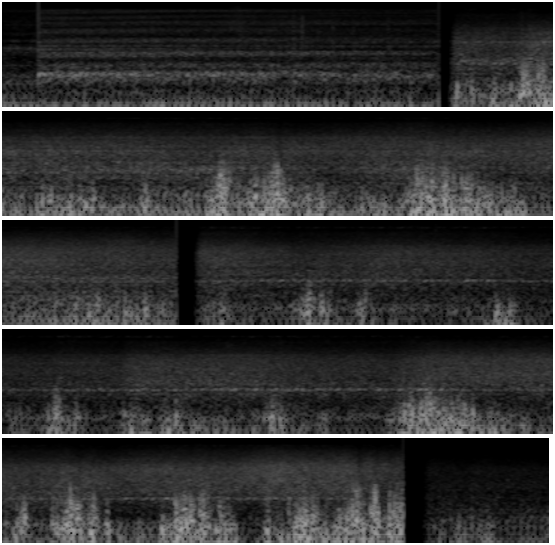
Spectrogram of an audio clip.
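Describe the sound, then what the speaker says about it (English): Strong wind roars and buffets the microphone outdoors in heavy gusts, with a low rumble underneath and brief breaks in the sound. "it is really windy out there, just frigid"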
